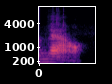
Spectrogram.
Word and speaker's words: the Mall: just being on the Mall, which is how they say it. They don't say mall like we do, they say Mall.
